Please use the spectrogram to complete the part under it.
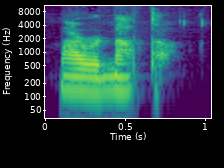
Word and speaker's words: Maranatha: Say this ancient Aramaic word to yourself, Maranatha, 4 equally stressed syllables which mean, "Come, Lord Jesus."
